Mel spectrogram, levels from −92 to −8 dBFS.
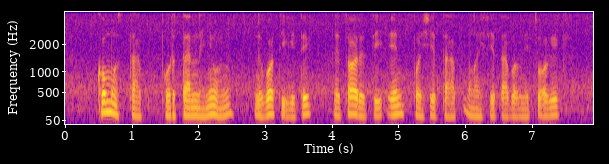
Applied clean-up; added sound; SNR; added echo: none; Rain; 19 dB; none.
